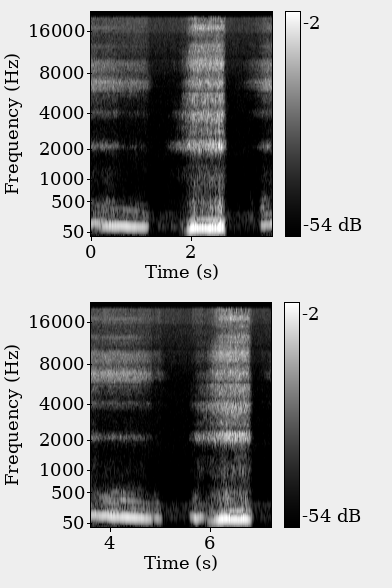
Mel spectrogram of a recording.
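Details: A young mantle Great Dane, female and eight months old, snores in her sleep with a low, buzzing drawn-out intake followed by a gruff rasping snort, the pair repeating twice.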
